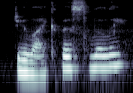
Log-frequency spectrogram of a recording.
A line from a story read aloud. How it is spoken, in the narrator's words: Remus asked in a low voice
